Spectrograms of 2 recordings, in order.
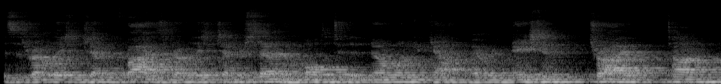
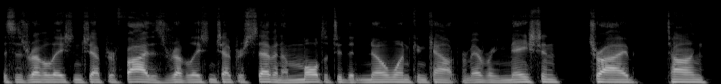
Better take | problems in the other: second | room echo; strong; dies away in 1.5 s // off-mic speech; far

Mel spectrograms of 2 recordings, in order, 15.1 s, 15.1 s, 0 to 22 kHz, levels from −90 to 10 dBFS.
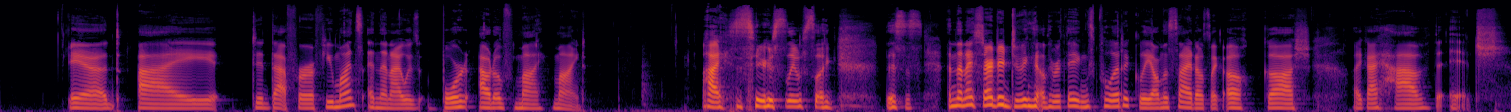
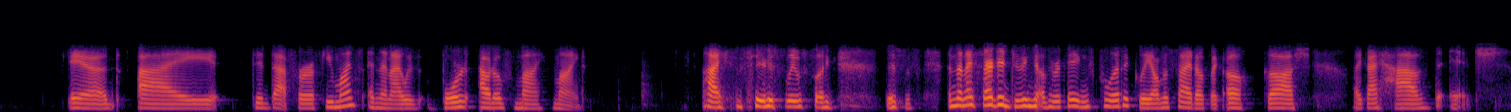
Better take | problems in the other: first | phone-call audio

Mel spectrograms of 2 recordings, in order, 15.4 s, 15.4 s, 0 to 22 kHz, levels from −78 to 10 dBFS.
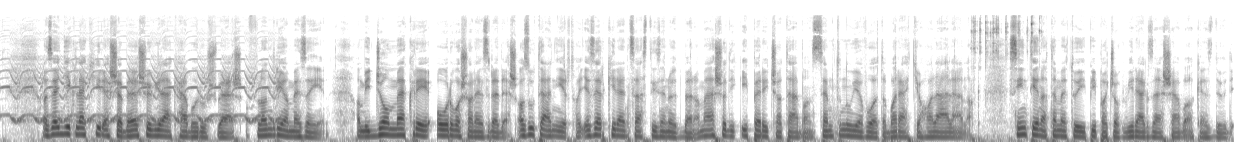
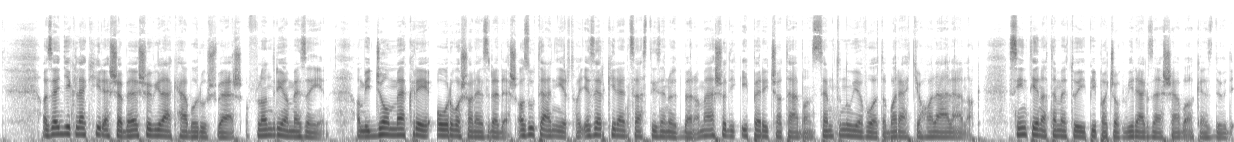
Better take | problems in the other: second | siren; noticeable; until 3.5 s; peak 9 dB below the speech // jangling keys; noticeable; at 12 s; peak 9 dB below the speech

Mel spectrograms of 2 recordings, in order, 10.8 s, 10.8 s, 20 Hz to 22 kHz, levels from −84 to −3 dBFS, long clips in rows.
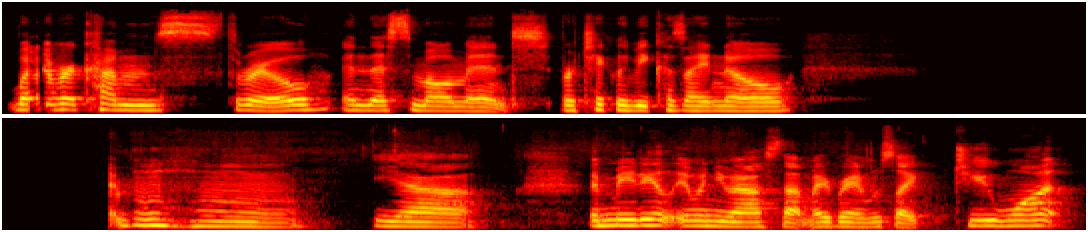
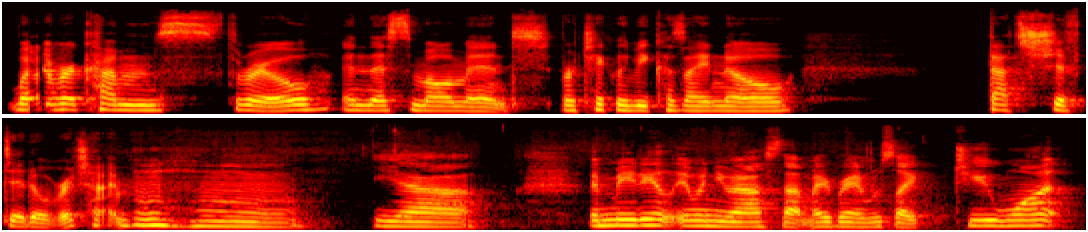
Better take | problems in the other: second | audio freezing; at 4.5 s for 1.5 s

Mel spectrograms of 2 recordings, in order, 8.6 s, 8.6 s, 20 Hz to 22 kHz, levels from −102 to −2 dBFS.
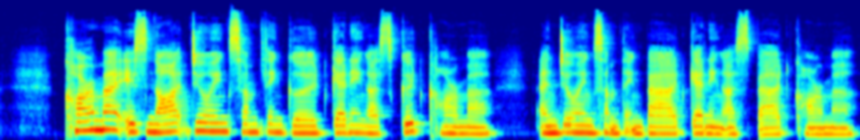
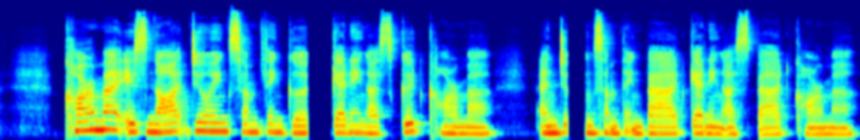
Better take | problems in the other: first | audio cutting out; at 3 s and at 5.5 s

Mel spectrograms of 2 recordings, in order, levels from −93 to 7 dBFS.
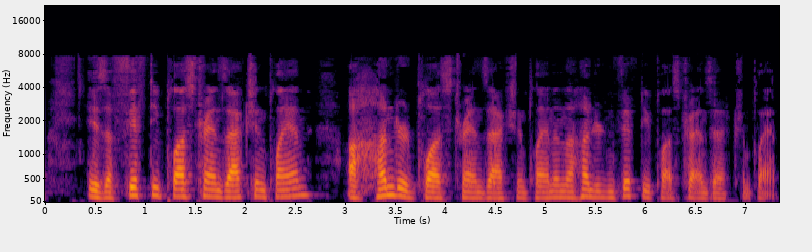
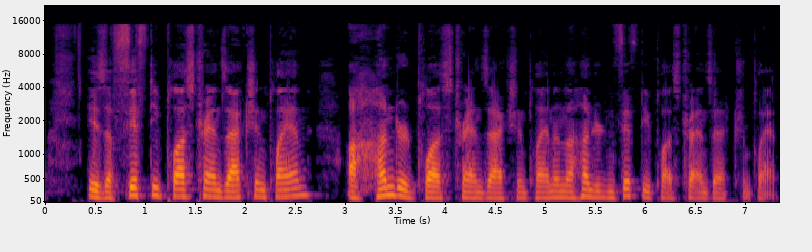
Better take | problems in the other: second | garbled, watery; badly; nothing above 7.5 kHz; slightly in the second

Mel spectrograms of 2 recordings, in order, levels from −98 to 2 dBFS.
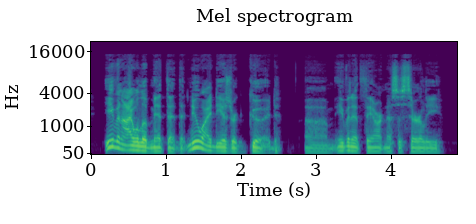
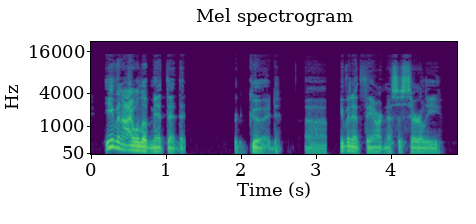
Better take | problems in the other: first | audio cutting out; at 1.5 s for 0.5 s and at 3 s

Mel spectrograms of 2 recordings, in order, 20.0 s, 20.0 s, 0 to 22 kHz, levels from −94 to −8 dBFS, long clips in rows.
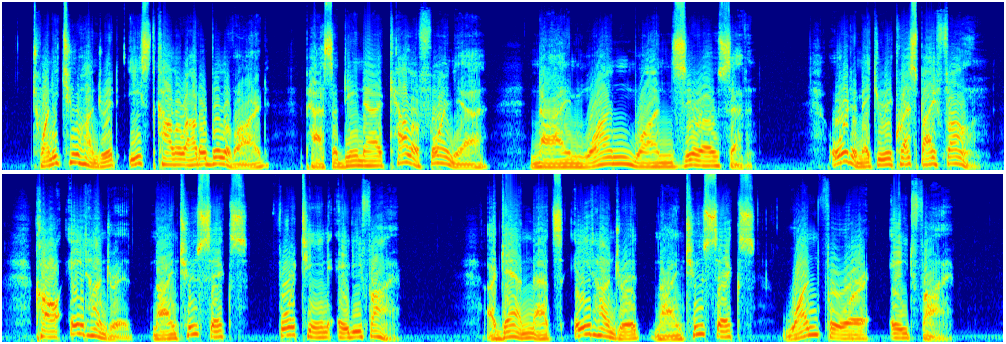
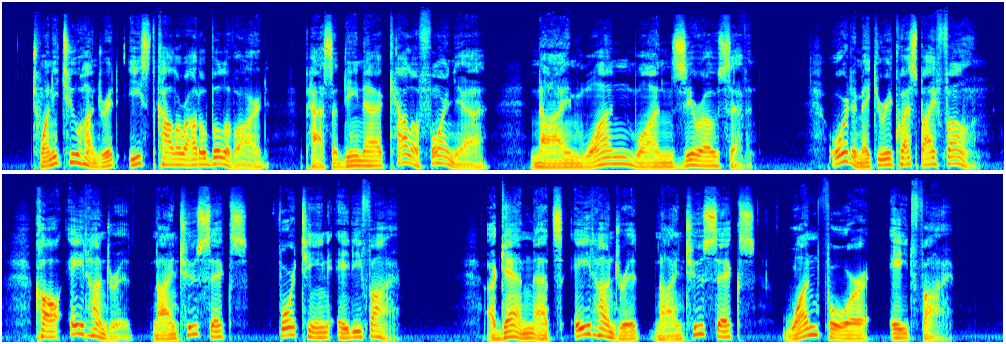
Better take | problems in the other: second | distortion; heavy; 8 dB below the speech

